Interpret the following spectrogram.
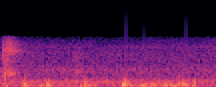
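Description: Ballpoint pen writing on paper laid on a bamboo mat, heard as a run of soft irregular low bumps as the strokes press through the page, over a steady low hum.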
